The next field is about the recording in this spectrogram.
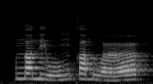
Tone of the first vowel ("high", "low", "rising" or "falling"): high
